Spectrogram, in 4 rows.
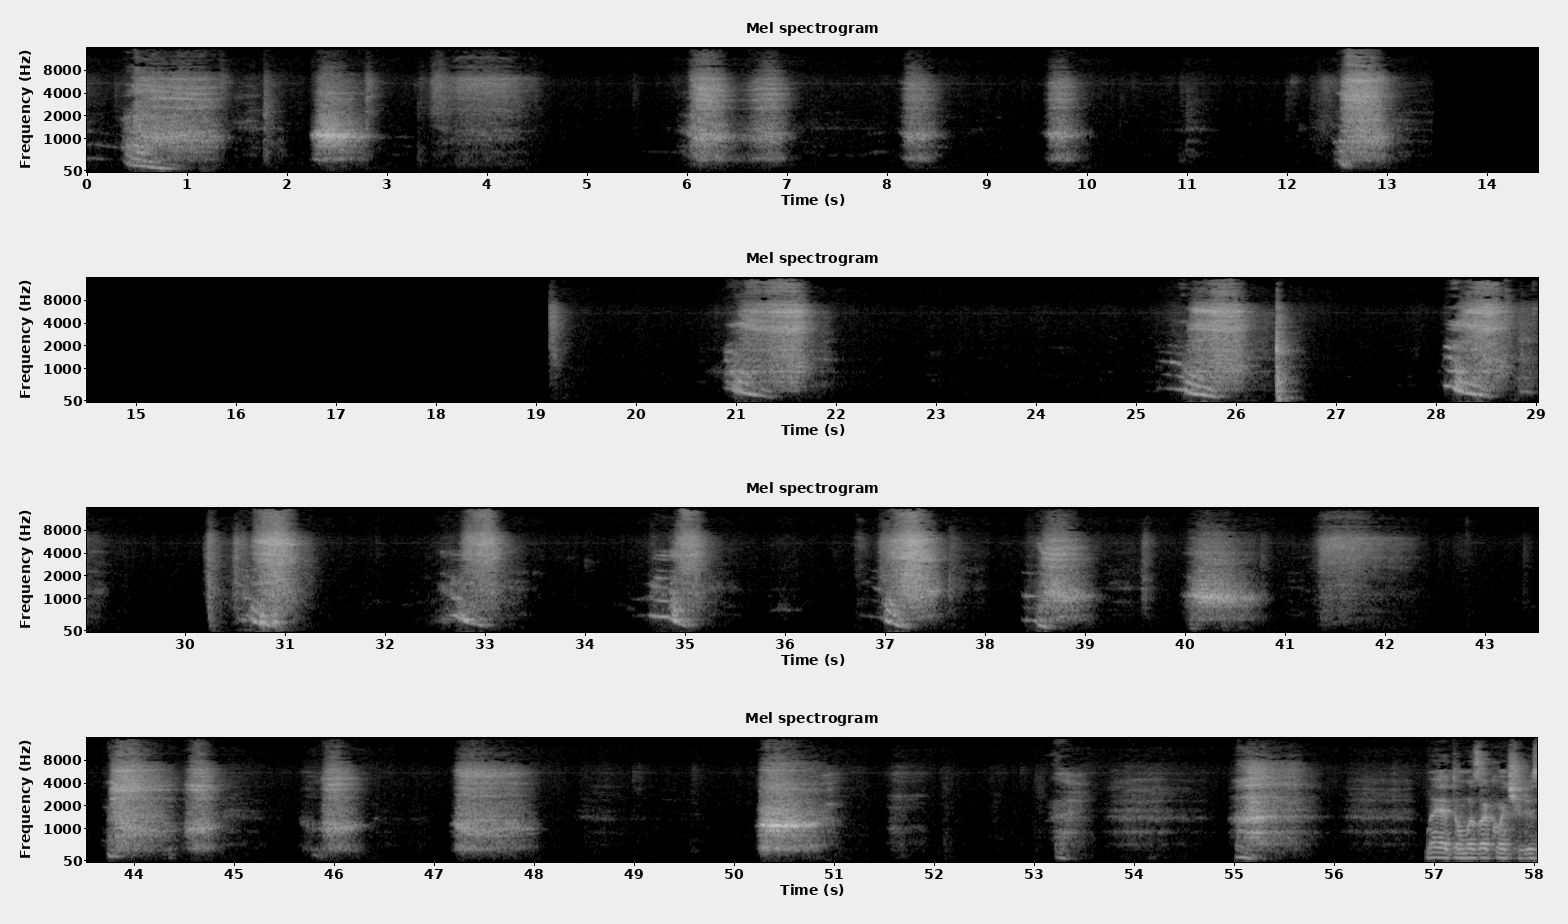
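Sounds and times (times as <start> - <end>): man breathing out hard: 0.4 - 1.4, 37.0 - 37.7, 40.0 - 42.2, 43.8 - 45.2, 45.8 - 46.4, 47.2 - 48.1, 53.2 - 56.8
man breathing out forcefully: 37.0 - 37.7, 40.0 - 42.2, 43.8 - 45.1, 45.8 - 46.4.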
